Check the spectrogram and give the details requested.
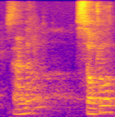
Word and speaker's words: subtle: Subtle. What's not pronounced? B. The B again.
